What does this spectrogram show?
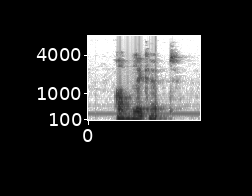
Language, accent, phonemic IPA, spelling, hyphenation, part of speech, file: English, Southern England, /ˈɒb.lɪ.ɡɪt/, obligate, ob‧li‧gate, adjective, LL-Q1860 (eng)-obligate.wav
- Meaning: 1. Requiring a (specified) way of life, habitat, etc 2. Indispensable; essential; necessary; obligatory; mandatory; unavoidably invoked 3. Bound by oath, law or duty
